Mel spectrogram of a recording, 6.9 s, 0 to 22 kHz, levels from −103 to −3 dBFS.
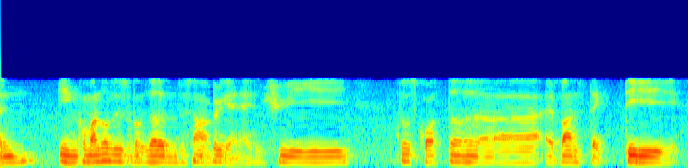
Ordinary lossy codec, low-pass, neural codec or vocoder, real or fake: AAC, 24 kbps; 3.6 kHz; codec, 16 kHz, 0.8 kbps, ZipCodec; fake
